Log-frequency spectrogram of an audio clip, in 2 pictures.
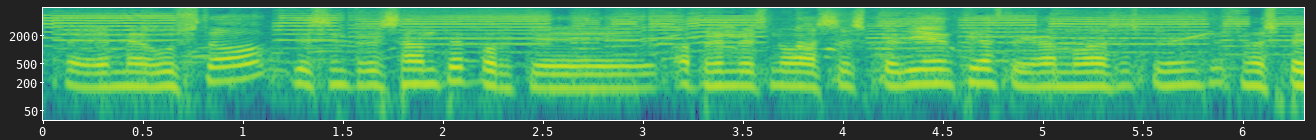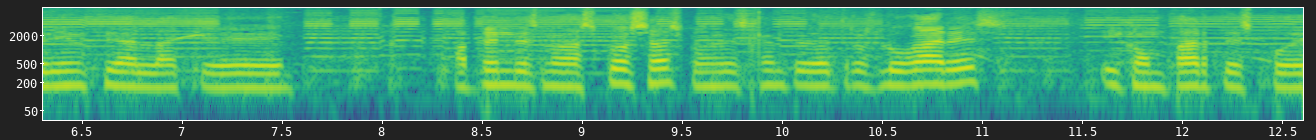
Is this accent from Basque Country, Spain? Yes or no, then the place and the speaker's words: yes; Bilbao, Basque Country, Spain; soy de Bilbao.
